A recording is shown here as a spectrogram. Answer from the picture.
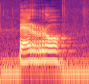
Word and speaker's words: perro: Double R's have to be really rolled.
